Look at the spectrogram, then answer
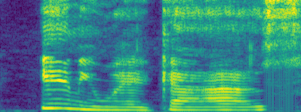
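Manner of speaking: put-on breezy southern US accent. Retelling a catchphrase of Llama Mama Kayla: imitating Llama Mama Kayla's southern accent. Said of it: "she always goes".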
